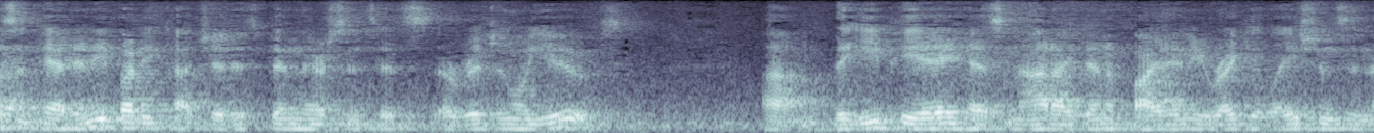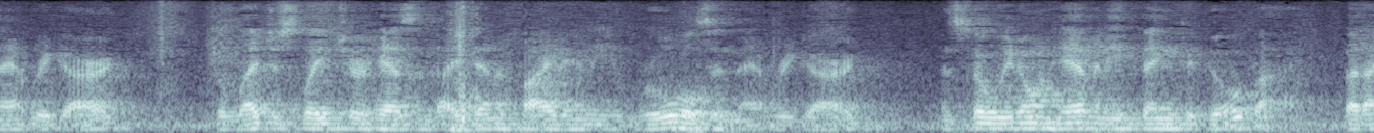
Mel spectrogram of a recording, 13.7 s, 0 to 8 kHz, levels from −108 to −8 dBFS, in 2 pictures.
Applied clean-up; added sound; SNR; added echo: none; none; none; none.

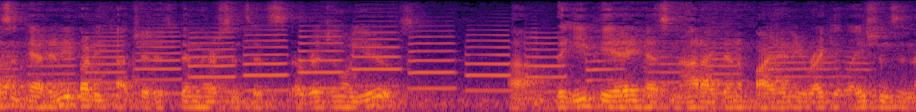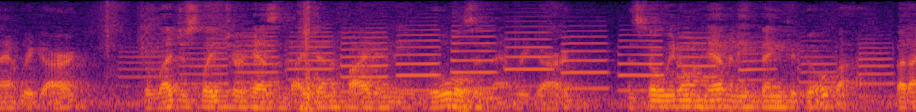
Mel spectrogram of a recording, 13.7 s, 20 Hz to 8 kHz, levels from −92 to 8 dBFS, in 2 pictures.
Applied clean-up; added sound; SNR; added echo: none; Trumpet; 8 dB; none.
